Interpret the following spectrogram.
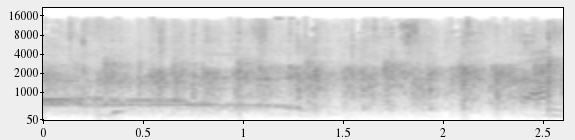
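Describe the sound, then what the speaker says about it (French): Studio audience applauding on a French talk show, a dense, steady patter of clapping with voices calling out over it. "C'est vrai qu'on n'applaudit pas souvent, alors que c'est trop bien."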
